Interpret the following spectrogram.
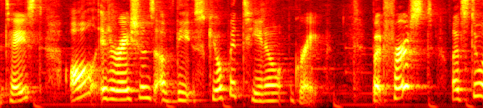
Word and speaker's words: Schioppettino: you pronounce this word if you said scatino you are right that was sko patino hi there I'm jacine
